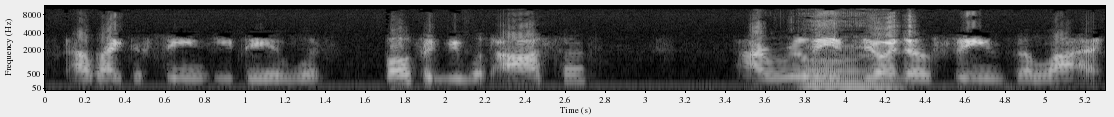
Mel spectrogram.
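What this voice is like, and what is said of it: Slight Texan accent. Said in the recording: “I'm from Texas ... I guess my accent sounds kind of, I've got a little accent”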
